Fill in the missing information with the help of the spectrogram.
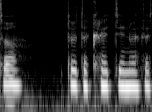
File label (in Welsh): "credu", Welsh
